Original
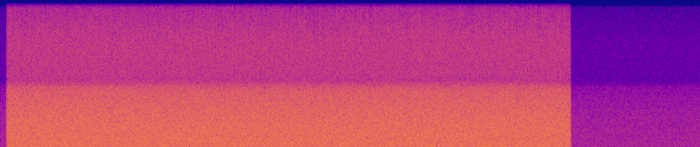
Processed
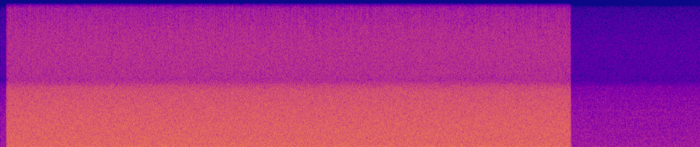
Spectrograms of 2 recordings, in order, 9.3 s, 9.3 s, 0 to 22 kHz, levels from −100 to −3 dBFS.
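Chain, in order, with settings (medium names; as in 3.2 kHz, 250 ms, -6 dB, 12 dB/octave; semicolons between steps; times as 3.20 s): bass shelf 220 Hz +3 dB; trim -4 dB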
